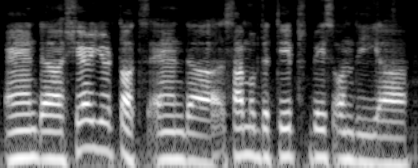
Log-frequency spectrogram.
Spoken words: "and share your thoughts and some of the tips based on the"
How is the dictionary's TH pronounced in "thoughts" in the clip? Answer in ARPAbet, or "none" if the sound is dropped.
T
